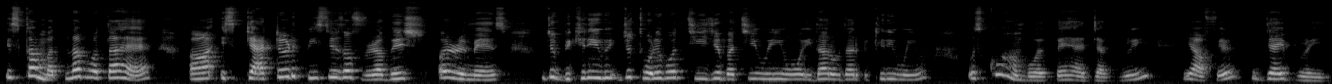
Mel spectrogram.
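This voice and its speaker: Slow-spoken Indian woman teaching English. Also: high voice, a little mellow. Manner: explains slowly, spelling words out letter by letter and repeating them; checks understanding with "clear?". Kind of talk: Hindi-English pronunciation lesson.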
